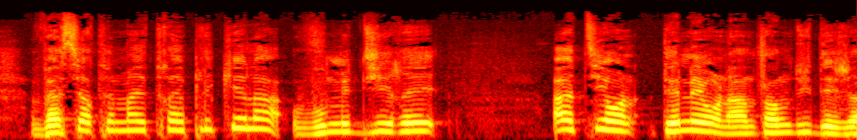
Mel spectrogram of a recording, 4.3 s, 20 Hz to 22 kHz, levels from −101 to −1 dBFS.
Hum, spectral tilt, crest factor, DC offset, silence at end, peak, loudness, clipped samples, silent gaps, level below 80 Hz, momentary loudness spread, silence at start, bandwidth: none; -5.5 dB/octave; 16 dB; under 0.1%; 0 s; -6 dBFS; -22 LUFS; under 0.1%; none; -64 dBFS; 7 LU; 0 s; 16 kHz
